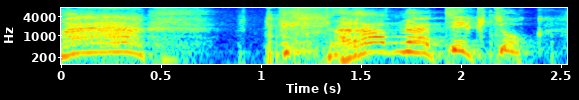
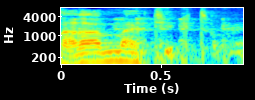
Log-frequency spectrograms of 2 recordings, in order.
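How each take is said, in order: First: High-pitched mock crowd cheer; excited crowd cry. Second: Said in the usual way. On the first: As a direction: hail a celebrity as the whole crowd. Crowd greets the rabbi's entrance. (קריאת התלהבות של קהל)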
